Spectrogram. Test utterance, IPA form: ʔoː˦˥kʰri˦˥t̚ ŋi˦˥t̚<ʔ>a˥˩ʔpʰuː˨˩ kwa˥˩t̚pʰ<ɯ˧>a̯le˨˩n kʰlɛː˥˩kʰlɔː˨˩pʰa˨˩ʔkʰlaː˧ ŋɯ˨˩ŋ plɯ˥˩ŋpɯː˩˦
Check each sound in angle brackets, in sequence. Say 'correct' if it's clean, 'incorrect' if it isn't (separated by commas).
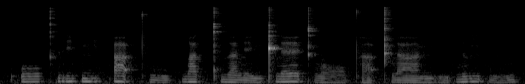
correct, correct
